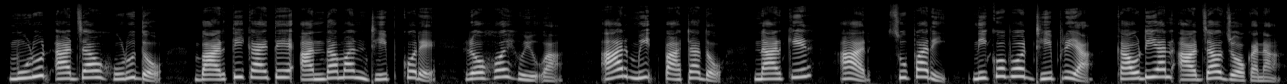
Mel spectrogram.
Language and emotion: Santali, neutral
